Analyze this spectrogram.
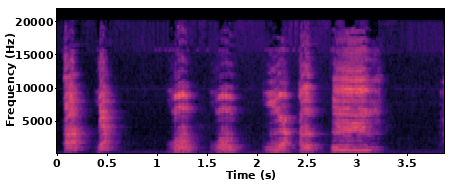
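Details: Captive male yellow-naped amazon parrot imitating human words while reciting a Dr. Seuss book; about seven rapid throaty syllables end in a longer, clear sung note, with faint room hum behind.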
